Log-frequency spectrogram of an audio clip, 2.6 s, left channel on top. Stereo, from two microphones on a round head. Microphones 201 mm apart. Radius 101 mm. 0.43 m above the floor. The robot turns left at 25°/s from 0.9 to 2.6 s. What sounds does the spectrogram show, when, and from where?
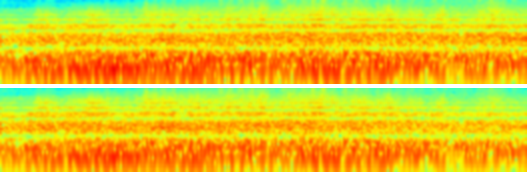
0.0 s an aircraft: 150° right; by 2.6 s 170° left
